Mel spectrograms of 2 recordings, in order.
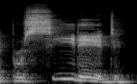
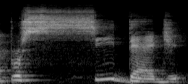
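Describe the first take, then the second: First: "proceeded" ending in a crisp "-ded", no extra vowel; correct pronunciation. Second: "proceeded" with an extra vowel, "pro-see-DED-jee"; wrong pronunciation. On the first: Teacher showing students the right ending. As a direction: say "proceeded" slowly with a clean final "ed". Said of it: "é proceeded". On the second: Teacher demonstrating the wrong way to students. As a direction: say "proceeded" the Brazilian way, ending in "dji". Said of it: "Não é proceeded". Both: Shown as a demonstration.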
